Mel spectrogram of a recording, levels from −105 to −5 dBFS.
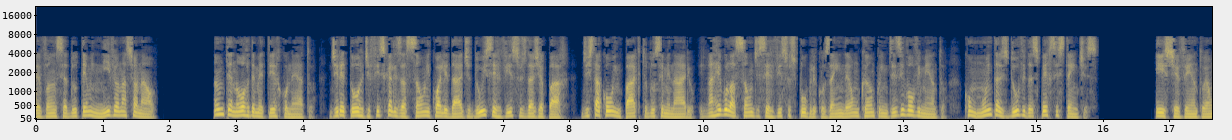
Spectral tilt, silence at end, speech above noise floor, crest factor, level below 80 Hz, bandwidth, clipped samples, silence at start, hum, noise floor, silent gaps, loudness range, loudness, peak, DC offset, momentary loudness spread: -6 dB/octave; 0 s; over 69 dB; 16 dB; -54 dBFS; 7.4 kHz; under 0.1%; 0 s; none; under -90 dBFS; 1.92-2.58 s, 16.05-16.71 s; 2 LU; -22 LUFS; -6 dBFS; under 0.1%; 7 LU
